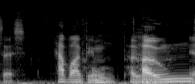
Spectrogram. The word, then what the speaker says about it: pwned: pwned? Yeah, it's owned but with a P.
